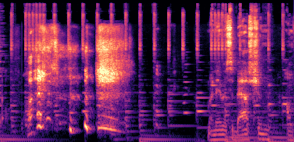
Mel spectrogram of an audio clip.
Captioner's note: laughs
